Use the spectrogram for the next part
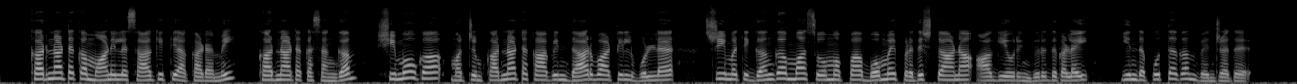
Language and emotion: Tamil, neutral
